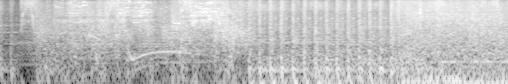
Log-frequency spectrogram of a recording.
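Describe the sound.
Machine gun fire: a man lets rip from behind a car's trunk at two charging black vehicles. A noisy lead-in gives way to a loud, sustained, rapid-fire burst through the second half.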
